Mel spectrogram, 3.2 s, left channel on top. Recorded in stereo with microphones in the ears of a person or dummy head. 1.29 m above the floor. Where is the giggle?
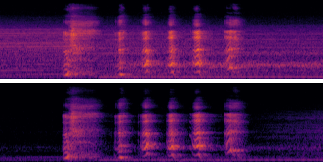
10° left (ahead or behind), 0.5 m.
